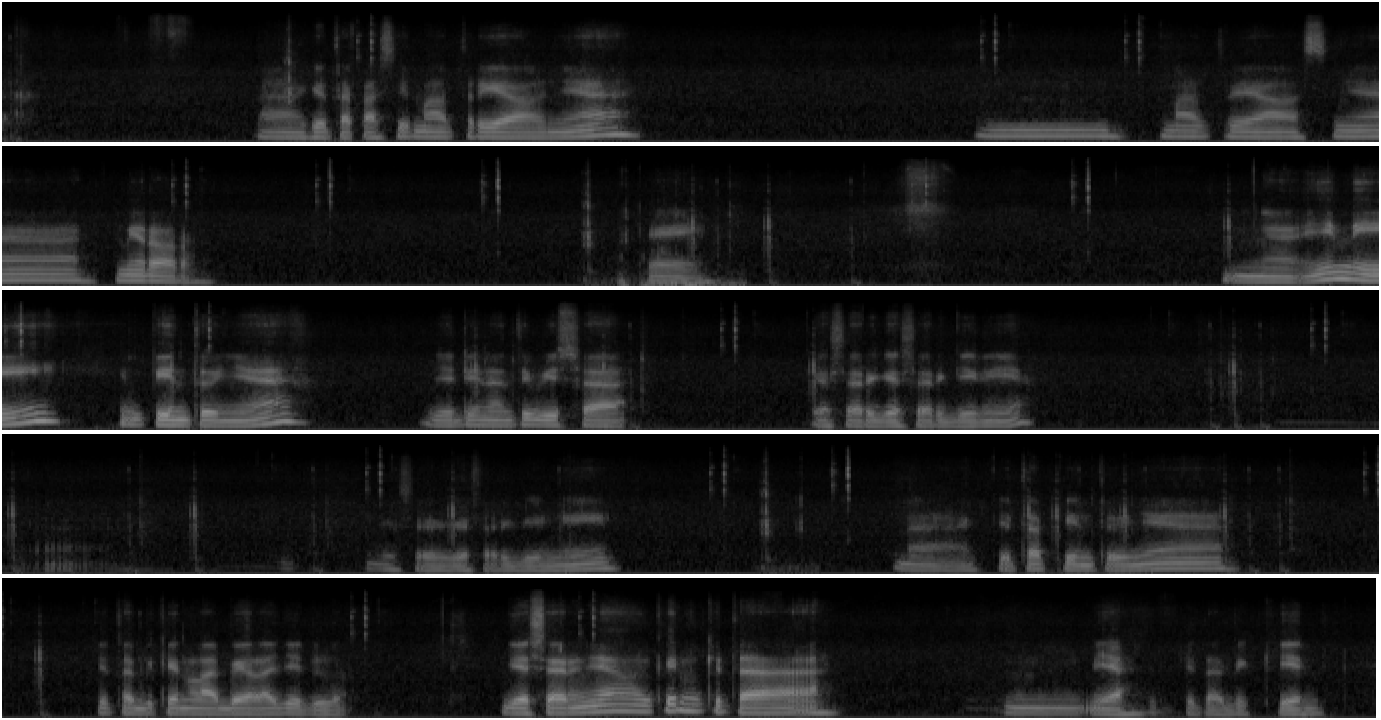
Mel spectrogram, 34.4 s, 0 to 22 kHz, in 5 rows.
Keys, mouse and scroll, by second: 1.3 space, 1.6 click, 4.8 click, 5.5 click, 7.6 click, 8.3 click, 9.2 middle click, 9.8 scroll down 1, 10.2 Escape, 10.6-11.0 shift+middle drag, 11.3 shift+click, 12.1-12.5 shift+middle drag, 13.0 shift+click, 13.7-14.0 shift+middle drag, 14.5 m, 14.6 click, 16.0 Escape, 17.2 click, 19.3 shift+click, 19.8 shift+Escape, 20.2 click, 21.7 shift+click, 22.3 shift+click, 24.1 shift+click, 24.3 space, 24.7 middle click, 25.8 ctrl+z, 26.1 ctrl+z, 26.6 ctrl+z, 27.3 click, 27.8 shift+click, 29.2 shift+click, 30.3 shift+click.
